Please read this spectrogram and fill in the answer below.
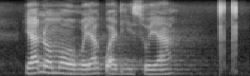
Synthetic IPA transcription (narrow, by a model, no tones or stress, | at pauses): janɔmɔrɔjakʼwadisɔja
